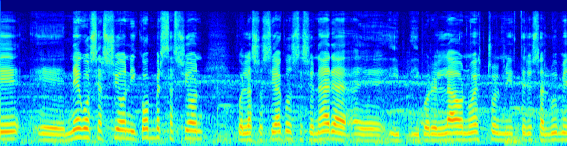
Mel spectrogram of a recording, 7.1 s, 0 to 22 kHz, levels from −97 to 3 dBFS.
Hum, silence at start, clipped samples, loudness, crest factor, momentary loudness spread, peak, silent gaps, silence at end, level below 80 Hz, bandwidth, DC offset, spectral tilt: none; 0 s; under 0.1%; -30 LUFS; 16 dB; 9 LU; -12 dBFS; none; 0 s; -60 dBFS; 16 kHz; under 0.1%; -4.5 dB/octave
